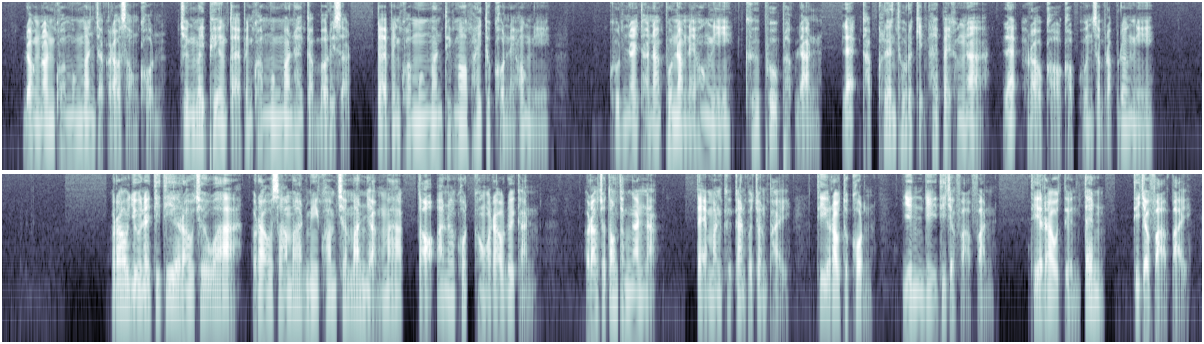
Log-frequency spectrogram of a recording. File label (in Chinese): 泰语男, 叙述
